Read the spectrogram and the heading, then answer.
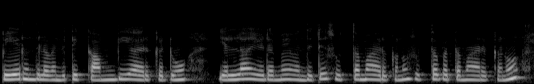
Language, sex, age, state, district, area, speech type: Tamil, female, 18-30, Tamil Nadu, Tiruppur, rural, spontaneous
